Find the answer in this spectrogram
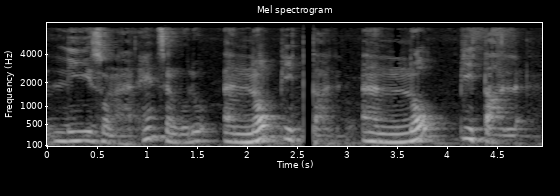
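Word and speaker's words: hôpital: تتنطقش، ما تنقولوش ان هوبيتال، تنطقو ديريكتومون لو او. عليها درنا عليها اكسون سيركونفليكس باش نوضحو هاد المسألة. وتنديرو ليزون مع ان تنقولوا ان اوبيتال. ان اوبيتال هاد لو اش ما نطقناهاش.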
